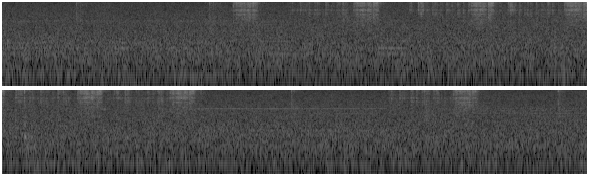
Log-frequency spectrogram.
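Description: Egg-drawing robot's fine pen scratching against the eggshell in short, irregular strokes as the egg turns, over a faint steady hiss.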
